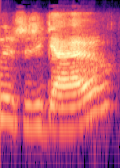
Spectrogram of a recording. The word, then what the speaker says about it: Giguere: It's going well, and you did a great job pronouncing my name, so congratulations. I definitely heard the French accent in that one.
